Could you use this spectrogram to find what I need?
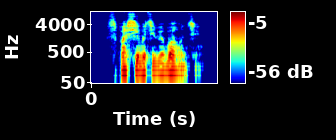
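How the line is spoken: Whisper. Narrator (Russian): прошептал Джейми

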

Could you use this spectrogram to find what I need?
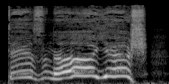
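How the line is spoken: Moaning. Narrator (Russian): стонал монах

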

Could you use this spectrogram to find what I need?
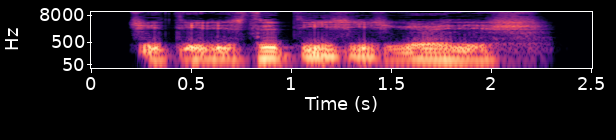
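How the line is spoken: Hoarse rasp. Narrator (Russian): прохрипел он наконец

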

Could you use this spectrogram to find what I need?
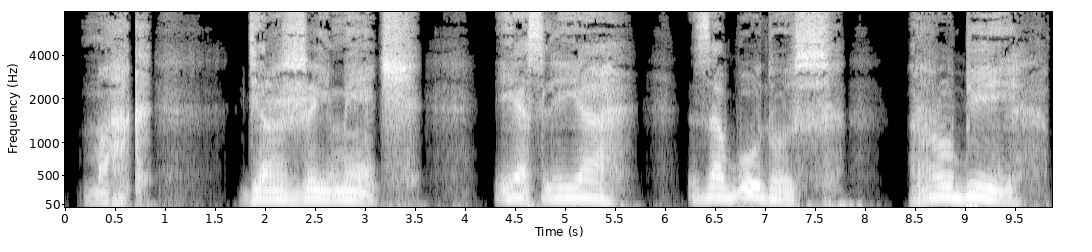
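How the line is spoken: Moaning. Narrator (Russian): простонал Левефревель

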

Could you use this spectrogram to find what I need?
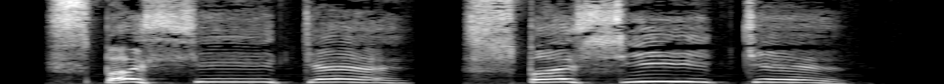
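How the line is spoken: Woman screaming. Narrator (Russian): женщина снова закричала

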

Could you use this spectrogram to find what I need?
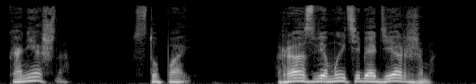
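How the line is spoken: Quiet elf speech. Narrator (Russian): тихо молвил ближайший эльф

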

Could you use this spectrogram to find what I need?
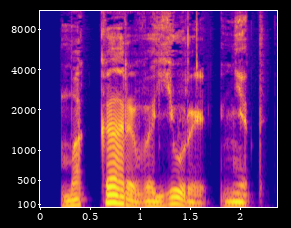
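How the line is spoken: Quiet. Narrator (Russian): тихо сказал Немоляев

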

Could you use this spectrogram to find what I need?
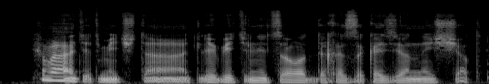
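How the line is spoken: Serious mutter. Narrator (Russian): с серьезной миной пробормотал профессор

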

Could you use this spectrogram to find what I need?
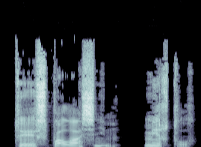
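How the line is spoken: Gentle question. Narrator (Russian): спросил он мягко

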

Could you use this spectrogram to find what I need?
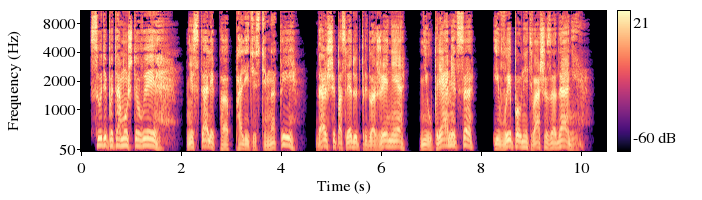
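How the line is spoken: Sighing. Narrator (Russian): вздохнул Фандорин

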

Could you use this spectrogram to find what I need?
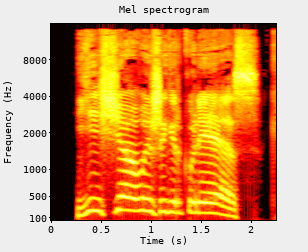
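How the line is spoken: Shouting. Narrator (Russian): кричал он

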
